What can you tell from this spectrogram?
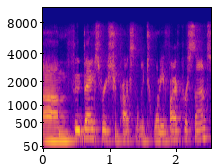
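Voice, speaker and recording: A man with a fairly high pitch talks at a fairly quick pace, using ordinary pitch variation. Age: 30s. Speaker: college staff instructor. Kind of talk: online presentation. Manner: fast.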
